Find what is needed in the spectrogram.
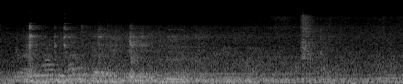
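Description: Indistinct chatter of people in a buffet dining room, with a few sharp clicks, the clearest about three seconds in.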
